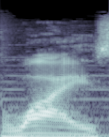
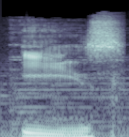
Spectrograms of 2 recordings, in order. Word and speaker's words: Ys: games but it was its wise series pronounced ease series that brought the greatest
